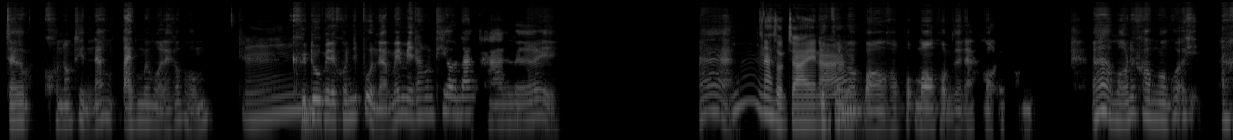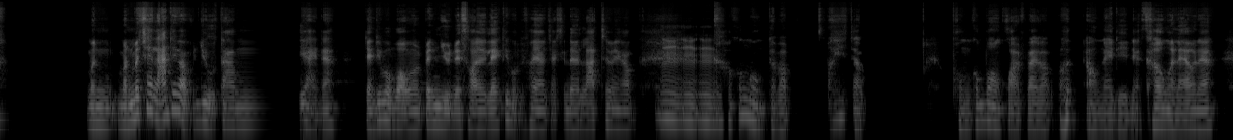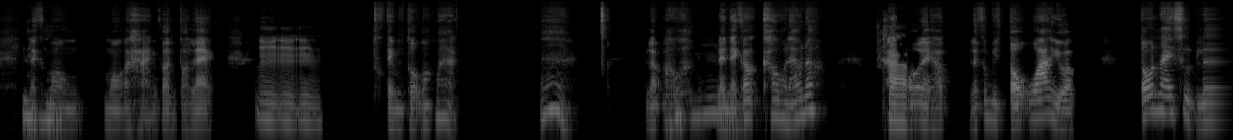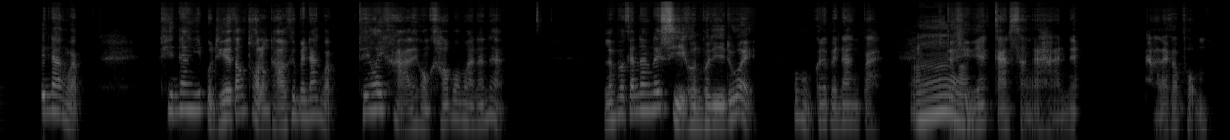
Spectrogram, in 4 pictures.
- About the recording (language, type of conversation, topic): Thai, podcast, คุณเคยหลงทางแล้วบังเอิญเจอร้านอาหารอร่อยมากไหม?
- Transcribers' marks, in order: static; distorted speech; other background noise; tapping; tsk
